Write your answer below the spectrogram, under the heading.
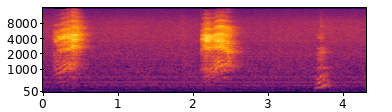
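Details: A pet common hill myna, angry because it has no food, gives two loud, harsh, hissing screeches about two seconds apart, then a short rising squeak, demanding food while its meal is prepared. A faint steady hum underneath.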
